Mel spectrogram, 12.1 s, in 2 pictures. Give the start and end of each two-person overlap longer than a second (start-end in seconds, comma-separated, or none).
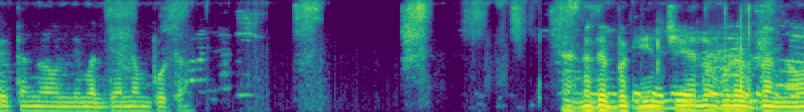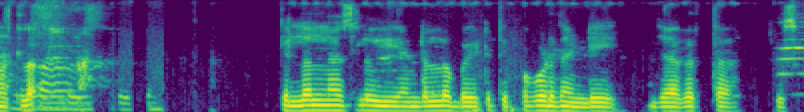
4.7-6.2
